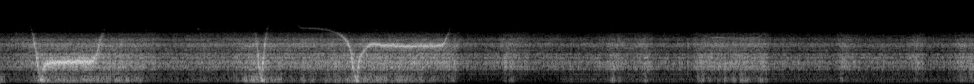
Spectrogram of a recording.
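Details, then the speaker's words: 1941 Crosley B36-BS battery farm radio on a battery eliminator, during servicing, no antenna connected: hiss, static and sweeping heterodyne whistles as the dial turns; good selectivity but stations barely pull in. Weak reception due to no antenna. "it's good pretty good selectivity between stations you see how just a little turn goes by that frequency I just can't pull it in because it doesn't have the antenna for it"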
